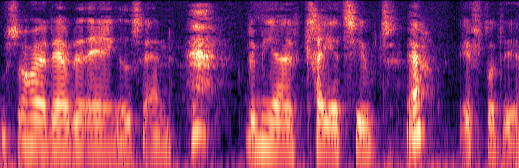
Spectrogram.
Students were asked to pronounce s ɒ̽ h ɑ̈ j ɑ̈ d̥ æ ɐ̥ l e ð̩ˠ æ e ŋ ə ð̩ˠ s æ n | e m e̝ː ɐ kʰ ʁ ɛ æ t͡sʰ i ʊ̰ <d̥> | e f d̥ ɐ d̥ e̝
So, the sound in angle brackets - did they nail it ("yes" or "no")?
yes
